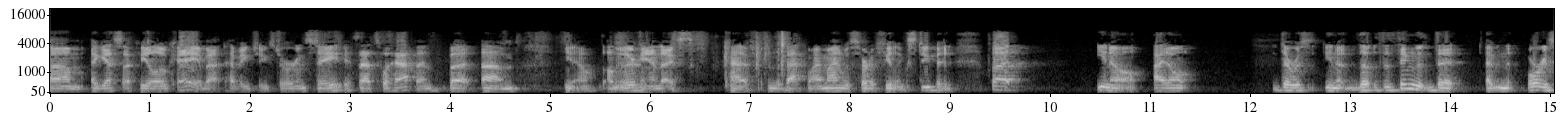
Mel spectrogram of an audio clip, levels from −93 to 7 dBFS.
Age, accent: 20-39, American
